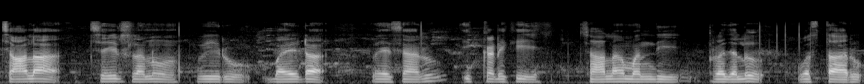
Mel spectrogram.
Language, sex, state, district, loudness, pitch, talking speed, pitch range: Telugu, male, Andhra Pradesh, Sri Satya Sai, -19 LUFS, 125 Hz, 70 wpm, 120-130 Hz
